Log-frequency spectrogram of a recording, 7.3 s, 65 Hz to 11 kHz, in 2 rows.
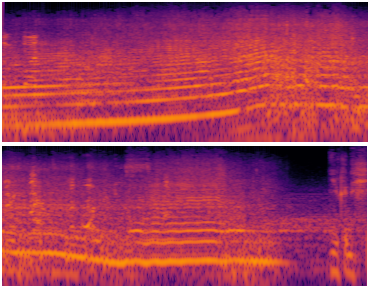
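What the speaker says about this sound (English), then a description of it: "You can hear the car brake traction as all 4 wheels spin up." A powerful car spinning all four wheels on a rain-soaked surface, its engine wailing as it rises and falls in pitch, loud and close, then cutting off abruptly near the end.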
